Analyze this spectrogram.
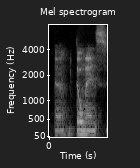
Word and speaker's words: Dogemanz: Dogemanz is okay Dogemanz? for English speakers, yeah.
